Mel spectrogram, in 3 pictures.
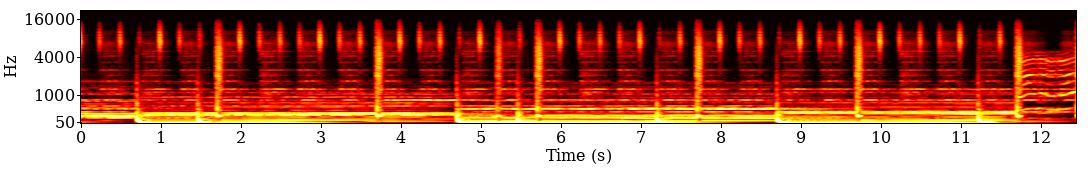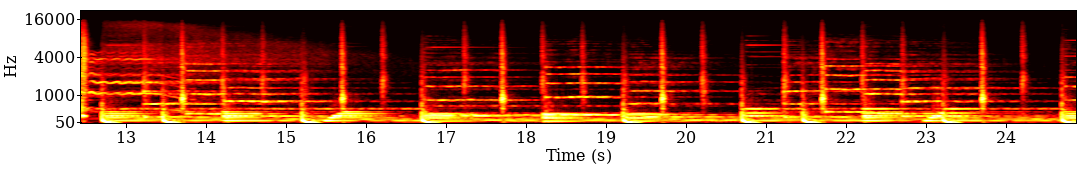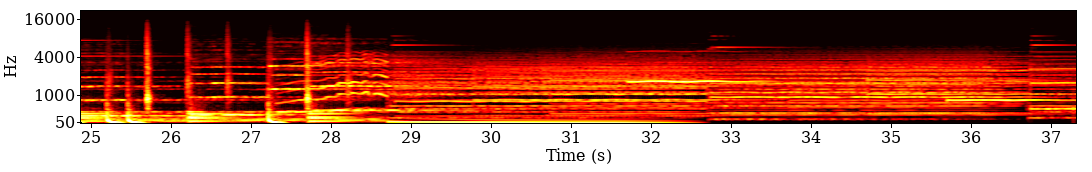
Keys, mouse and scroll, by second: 1.3-6.0 right drag, 2.4-3.0 scroll down 1, 6.0 click, 8.0 click, 8.7 Delete, 14.8-15.5 drag, 18.2-19.5 drag, 20.5 click, 24.6 z, 25.4-25.8 scroll down 1, 28.7-30.4 middle drag, 28.7 a, 30.4-35.7 drag, 32.3-34.3 scroll up 1.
